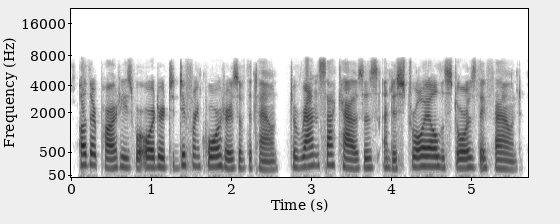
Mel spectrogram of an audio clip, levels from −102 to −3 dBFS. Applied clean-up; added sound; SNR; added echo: none; none; none; none.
